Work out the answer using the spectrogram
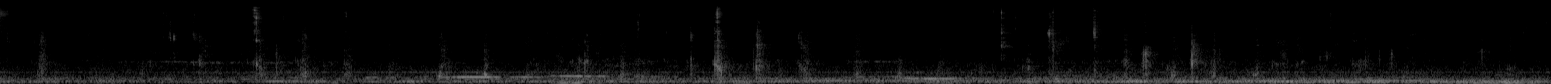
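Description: A person chewing food, with sharp crunches now and then over steady wet chewing.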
